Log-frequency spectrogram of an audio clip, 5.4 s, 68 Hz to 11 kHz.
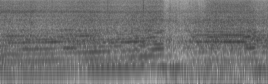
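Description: Peugeot 106 Cup race car's engine heard from inside the stripped cabin, pulling hard with its note rising slowly. About three seconds in the note breaks and drops in pitch, then picks up again and carries on.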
